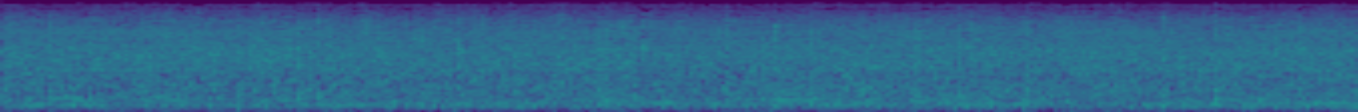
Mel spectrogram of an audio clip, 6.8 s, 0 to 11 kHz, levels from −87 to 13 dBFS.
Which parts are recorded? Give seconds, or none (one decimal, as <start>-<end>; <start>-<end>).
0.0-6.8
